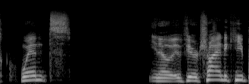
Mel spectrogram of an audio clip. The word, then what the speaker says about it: Quince: team, sent an email that I was pronouncing it wrong. So I understand that it's not the Spanish word for 15. It is Quince.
